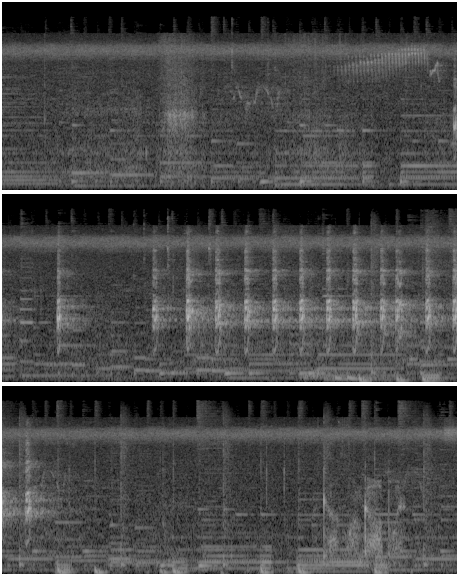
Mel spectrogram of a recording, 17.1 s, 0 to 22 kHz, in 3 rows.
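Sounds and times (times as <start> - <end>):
turkey yelping: 7.6 - 12.0.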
